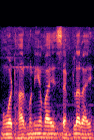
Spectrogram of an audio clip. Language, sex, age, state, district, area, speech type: Sindhi, male, 45-60, Delhi, South Delhi, rural, spontaneous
